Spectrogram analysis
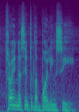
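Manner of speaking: ordinary delivery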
